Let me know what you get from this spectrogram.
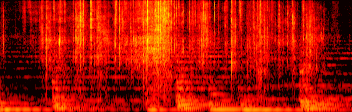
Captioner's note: onion paper rustling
